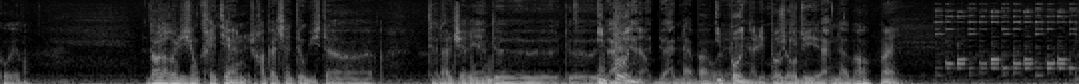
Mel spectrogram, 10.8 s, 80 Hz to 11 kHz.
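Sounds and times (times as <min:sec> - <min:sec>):
low rumble: 0:00.0 - 0:10.7
speech: 0:01.5 - 0:09.1
mobile phone ringtone during live broadcast: 0:09.3 - 0:10.7.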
